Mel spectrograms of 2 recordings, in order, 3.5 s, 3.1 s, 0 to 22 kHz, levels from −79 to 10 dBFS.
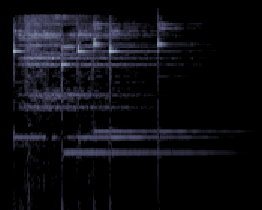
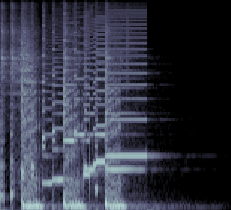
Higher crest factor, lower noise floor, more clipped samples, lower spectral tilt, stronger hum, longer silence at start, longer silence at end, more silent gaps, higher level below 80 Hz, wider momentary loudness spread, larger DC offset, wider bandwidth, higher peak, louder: first, 22 dB vs 14 dB; first, -72 dBFS vs -60 dBFS; neither; second, 6 dB/octave vs -4 dB/octave; neither; first, 0.15 s vs 0 s; first, 1.2 s vs 1 s; neither; second, -82 dBFS vs -26 dBFS; first, 11 LU vs 7 LU; neither; second, 16.5 kHz vs over 20 kHz; second, -4 dBFS vs 0 dBFS; second, -21 LUFS vs -14 LUFS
